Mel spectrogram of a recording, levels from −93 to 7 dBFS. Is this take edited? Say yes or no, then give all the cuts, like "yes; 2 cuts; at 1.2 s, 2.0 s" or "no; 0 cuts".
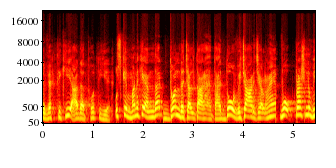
no; 0 cuts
